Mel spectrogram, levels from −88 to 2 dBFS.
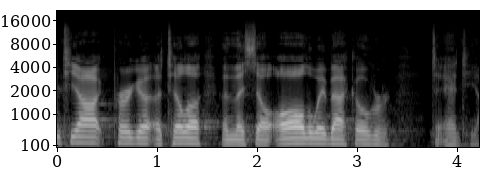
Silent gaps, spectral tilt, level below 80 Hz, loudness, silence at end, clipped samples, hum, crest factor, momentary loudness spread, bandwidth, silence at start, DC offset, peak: none; -5.5 dB/octave; -76 dBFS; -31 LUFS; 0 s; under 0.1%; none; 18 dB; 19 LU; 14 kHz; 0 s; under 0.1%; -14 dBFS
